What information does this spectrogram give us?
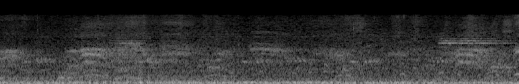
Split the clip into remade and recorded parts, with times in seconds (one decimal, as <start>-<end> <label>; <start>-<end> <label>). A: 0.0-1.1 recorded; 1.1-1.6 remade; 1.6-5.2 recorded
